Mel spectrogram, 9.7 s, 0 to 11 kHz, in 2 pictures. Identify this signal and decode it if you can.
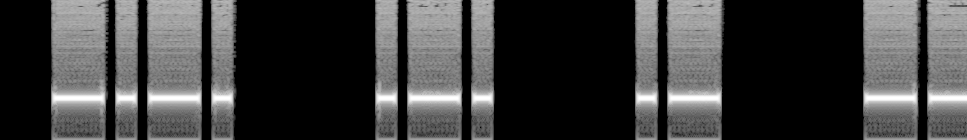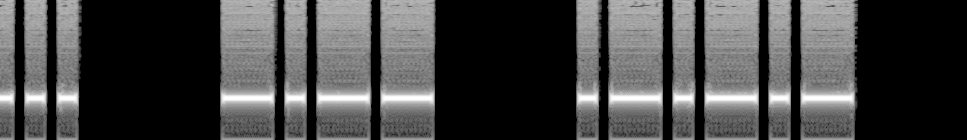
Morse code, heard as a keyed tone, about 15 wpm, spaced as for 8 wpm, 1000 Hz. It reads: CRAZY.
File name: qotdfiles / 8wpm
